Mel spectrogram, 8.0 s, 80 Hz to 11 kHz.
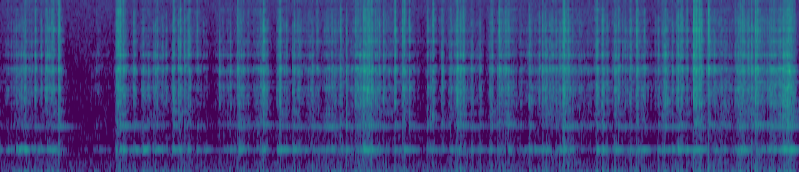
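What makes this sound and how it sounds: Long teal nails tap and scratch a hollow, empty, silver wire-mesh cylindrical pen holder. A steady metallic ring sits around 516 Hz, with an overtone near 1 kHz, under many rapid, light taps and bright, scratchy rasps. Each tap decays within about a third of a second over a soft low rumble.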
